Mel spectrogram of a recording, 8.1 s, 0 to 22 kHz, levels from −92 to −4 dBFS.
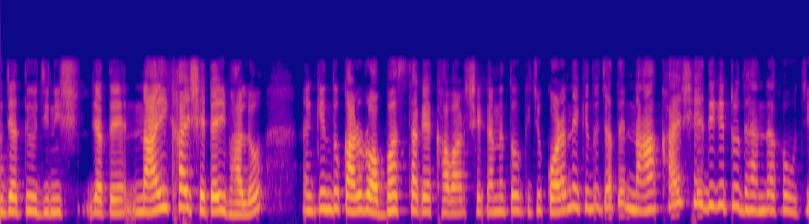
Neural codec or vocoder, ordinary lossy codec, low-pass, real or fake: vocoder, 44.1 kHz, 128 mel bands every 512 samples, BigVGAN v2; none; 7.2 kHz; fake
